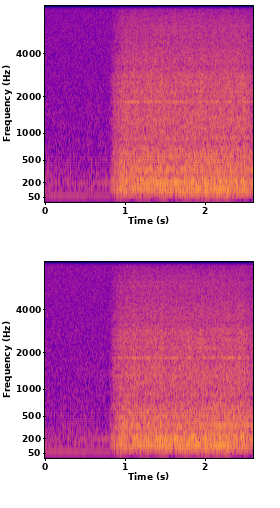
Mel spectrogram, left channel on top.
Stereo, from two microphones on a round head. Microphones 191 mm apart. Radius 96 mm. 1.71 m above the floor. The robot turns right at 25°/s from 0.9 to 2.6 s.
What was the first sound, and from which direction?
Only background noise.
